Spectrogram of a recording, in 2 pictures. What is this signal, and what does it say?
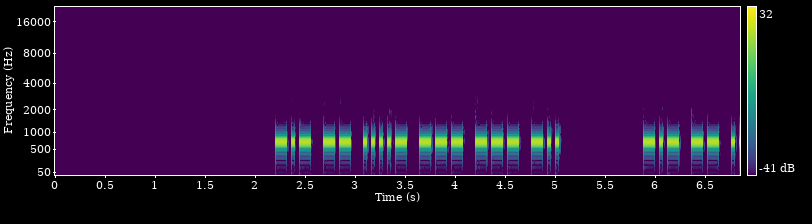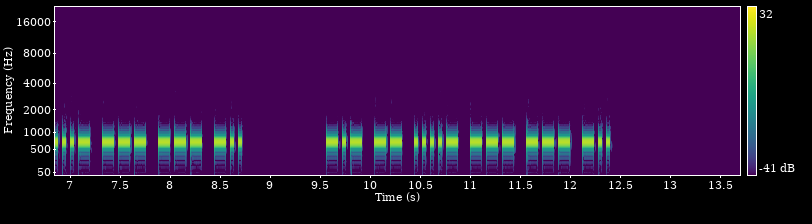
Morse code, heard as a keyed tone, about 32 wpm, 700 Hz. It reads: KM4OOD KM4OOD KM4OOD
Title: USA Call Signs - 6 Characters - Repeated 3x - 30wpm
